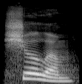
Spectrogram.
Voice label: "сьӧлӧм", Komi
